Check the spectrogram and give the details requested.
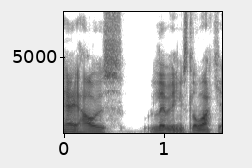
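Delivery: plain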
